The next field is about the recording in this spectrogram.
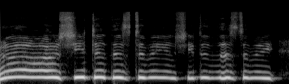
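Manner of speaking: put-on very shrill, very loud tearful crying. Retelling how a girl came to complain: imitating a crying girl. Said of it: "if one girl would come to us crying, like".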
